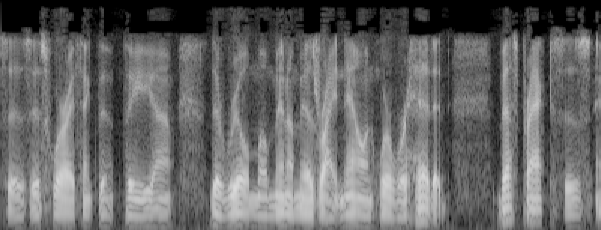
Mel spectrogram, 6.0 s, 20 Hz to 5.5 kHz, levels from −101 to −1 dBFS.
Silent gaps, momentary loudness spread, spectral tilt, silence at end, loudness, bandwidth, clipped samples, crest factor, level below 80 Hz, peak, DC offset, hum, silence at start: none; 7 LU; -9.5 dB/octave; 0 s; -24 LUFS; 5.2 kHz; under 0.1%; 20 dB; -56 dBFS; -4 dBFS; under 0.1%; none; 0 s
